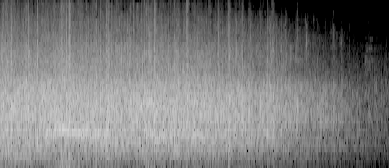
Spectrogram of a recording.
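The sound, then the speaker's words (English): A crowd applauds people who work in an industry, a dense wash of clapping held steady for a couple of seconds before gradually thinning and fading out. “But let's give all these folks a big round of applause for what they do”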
